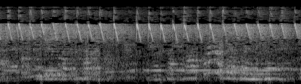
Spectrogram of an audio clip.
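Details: White-eye song played as a lure to prompt other white-eyes to sing: rapid high chirps repeated about three times a second, steady and unbroken, over faint lower tonal sounds.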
